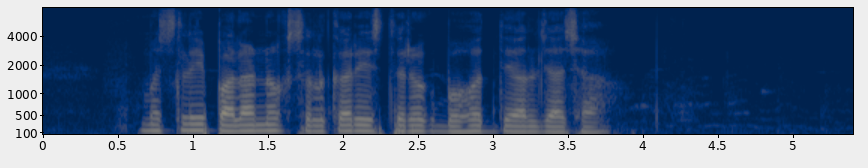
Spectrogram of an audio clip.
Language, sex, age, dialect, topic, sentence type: Magahi, male, 31-35, Northeastern/Surjapuri, agriculture, statement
